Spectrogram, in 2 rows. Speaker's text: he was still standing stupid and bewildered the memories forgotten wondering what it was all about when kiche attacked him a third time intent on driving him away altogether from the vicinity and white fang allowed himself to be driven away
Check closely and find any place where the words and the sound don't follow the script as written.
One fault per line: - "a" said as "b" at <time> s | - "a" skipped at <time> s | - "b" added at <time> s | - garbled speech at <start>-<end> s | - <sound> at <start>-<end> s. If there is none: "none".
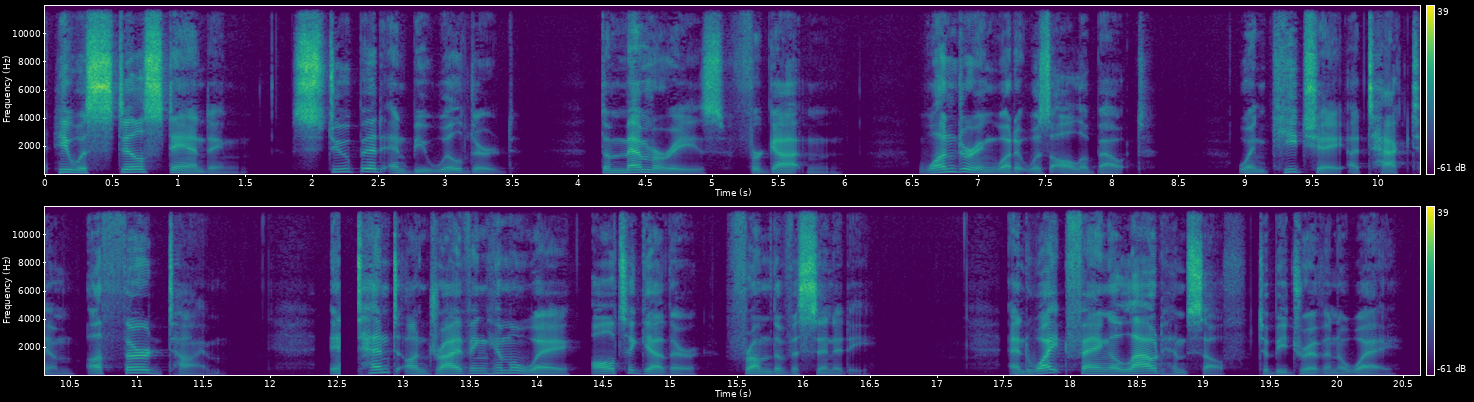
- dropout at 12.5-12.7 s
